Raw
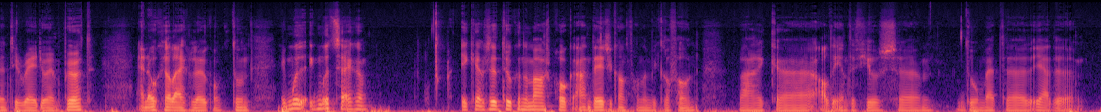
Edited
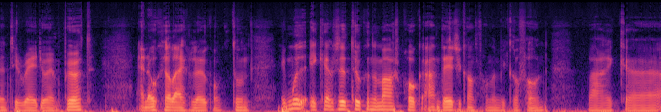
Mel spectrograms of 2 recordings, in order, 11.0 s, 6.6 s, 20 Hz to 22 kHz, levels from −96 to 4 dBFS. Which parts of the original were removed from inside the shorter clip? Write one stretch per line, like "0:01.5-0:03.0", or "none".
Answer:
0:03.1-0:04.6

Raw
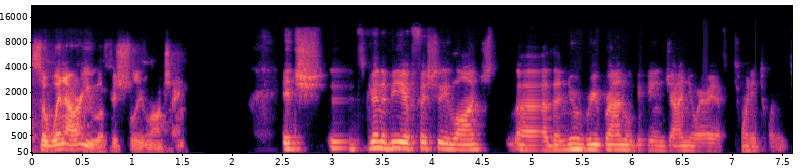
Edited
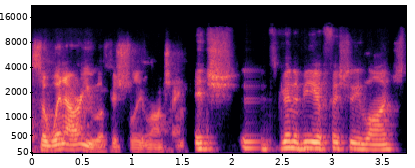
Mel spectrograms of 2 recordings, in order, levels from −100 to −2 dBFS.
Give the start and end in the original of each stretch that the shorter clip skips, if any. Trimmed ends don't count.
0:01.6-0:02.5

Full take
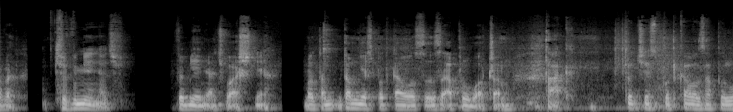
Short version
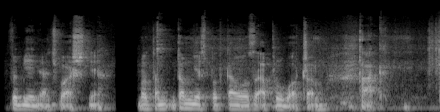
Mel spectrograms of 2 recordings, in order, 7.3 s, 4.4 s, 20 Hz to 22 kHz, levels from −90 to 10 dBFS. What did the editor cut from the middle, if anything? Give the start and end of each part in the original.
0:04.2-0:04.4

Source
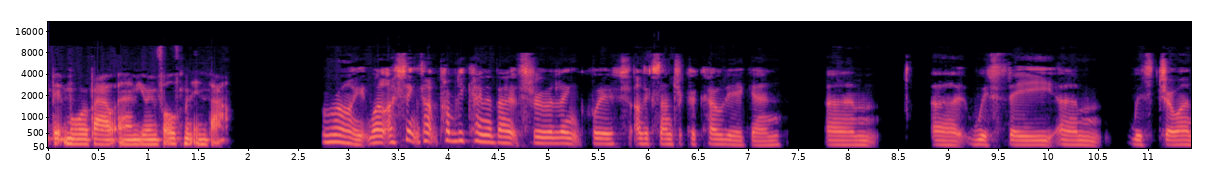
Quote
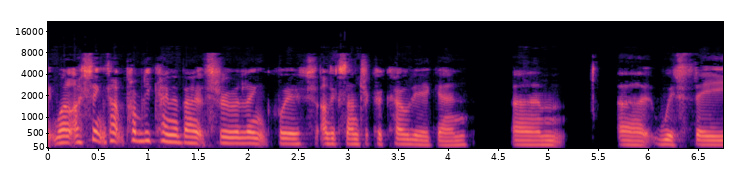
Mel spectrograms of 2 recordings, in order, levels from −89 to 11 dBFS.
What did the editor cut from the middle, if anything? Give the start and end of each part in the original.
none

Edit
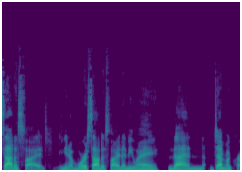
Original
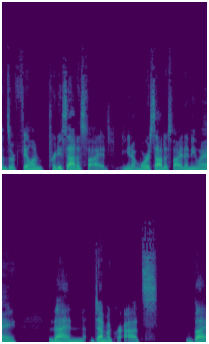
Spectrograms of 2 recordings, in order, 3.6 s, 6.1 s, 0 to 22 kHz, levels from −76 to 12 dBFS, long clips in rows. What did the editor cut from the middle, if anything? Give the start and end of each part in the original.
0:03.4-0:03.7

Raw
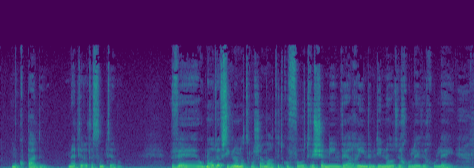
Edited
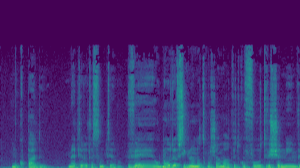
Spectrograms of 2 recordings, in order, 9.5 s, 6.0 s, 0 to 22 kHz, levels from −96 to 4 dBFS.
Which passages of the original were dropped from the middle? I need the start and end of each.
0:02.5-0:03.4

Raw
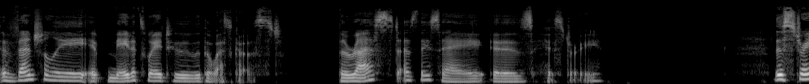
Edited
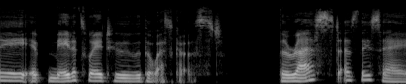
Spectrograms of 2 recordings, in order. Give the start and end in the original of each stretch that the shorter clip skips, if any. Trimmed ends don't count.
none

